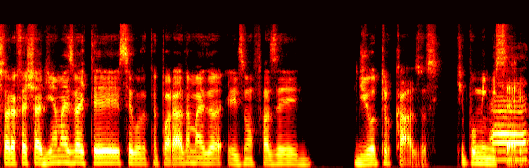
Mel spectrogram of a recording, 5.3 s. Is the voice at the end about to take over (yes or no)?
yes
